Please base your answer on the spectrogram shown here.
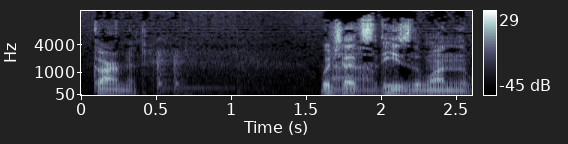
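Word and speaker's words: Gharman: Oh, yeah, the H is silent. Garmin.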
